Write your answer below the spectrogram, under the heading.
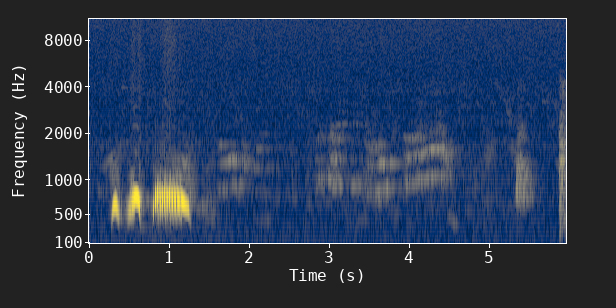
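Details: Spotted dove giving one lure coo at dawn: two quick low notes and a drawn-out buzzy note, followed by faint thin whistles from other birds and a couple of soft clicks.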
